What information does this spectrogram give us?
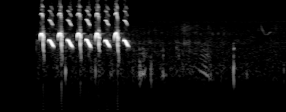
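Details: Caged tico-tico, locally tumba yegua, singing its loud, constant song: a rapid series of about nine bright, sharp downslurred notes in under a second, followed by faint background clicks and rustles.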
